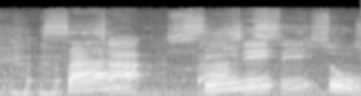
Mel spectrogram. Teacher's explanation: Ujung lidah bertemu dengan belakang gigi seri bawah. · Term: Sin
